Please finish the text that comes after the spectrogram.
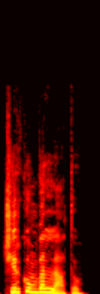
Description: circonvallato [ © irkonvall # to ]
